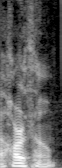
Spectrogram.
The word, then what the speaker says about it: Hearthome: H-E-R-T-H. – Hearth. – And then pronounce this word, O-M-E. – Hearthome. West of Hearthome City. That sounds right. Yeah, Hearthome. – Yeah, Hearthome.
